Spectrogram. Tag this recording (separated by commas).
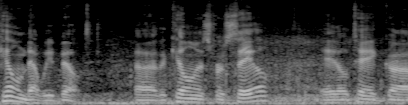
Speech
